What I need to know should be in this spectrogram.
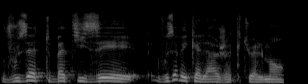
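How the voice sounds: Slightly husky at the edges, a man's voice moves with ordinary pitch variation. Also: medium pitch for a man, moderate pace.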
